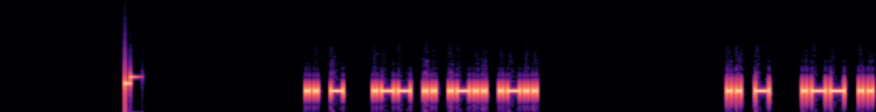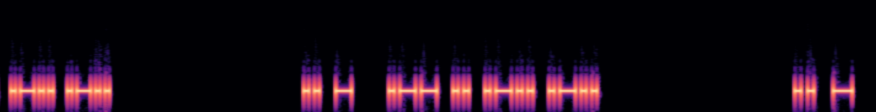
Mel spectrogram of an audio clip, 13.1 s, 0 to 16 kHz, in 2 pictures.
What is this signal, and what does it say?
Morse code, heard as a keyed tone, about 31 wpm, 700 Hz. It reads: IT WILL IT WILL IT WILL IT
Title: Speed-Racing - Sets of 2 Words 25wpm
